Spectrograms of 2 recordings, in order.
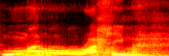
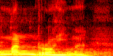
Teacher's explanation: Man rohimah dimasuki oleh hukum idgham bila gunnah, maka bacaannya marrahimah. Tidak boleh baca man rohimah, marrahimah.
